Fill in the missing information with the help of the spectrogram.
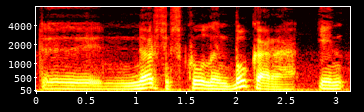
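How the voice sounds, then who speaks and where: Older man, mellow and low. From Tajikistan. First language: Persian. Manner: halting non-native English in short fragments. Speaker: interviewee. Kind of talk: oral history interview.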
